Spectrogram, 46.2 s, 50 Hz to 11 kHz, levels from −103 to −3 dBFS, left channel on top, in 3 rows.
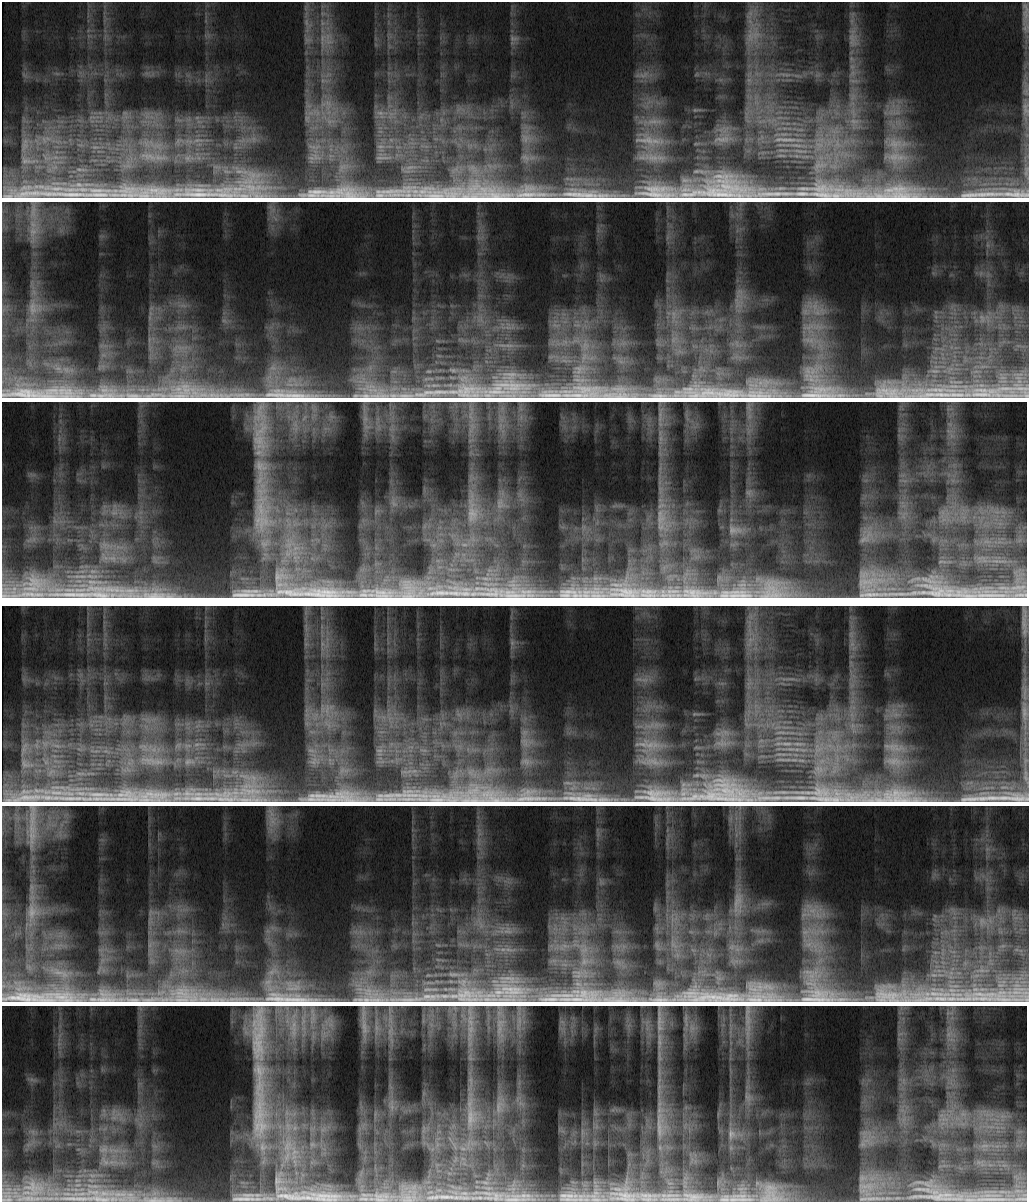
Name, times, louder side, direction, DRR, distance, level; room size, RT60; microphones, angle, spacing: voice 1, 0.0-3.8 4.4-5.3 5.6-7.9 9.5-9.9 10.2-13.5 16.7-17.0 17.3-18.9 20.6-23.1 23.4-24.8 25.0-26.2 27.4-27.8 28.5-33.2 40.7-40.9 42.5-42.6 42.8-43.1 43.6-46.1, left 1 dB, 25° right, -3 dB, 1.5 m, -29 dB
voice 2, 8.4-9.0 14.4-16.4 19.3-20.0 25.2-25.3 25.8-27.0 31.8-32.3 34.2-35.8 36.1-38.7 39.1-41.2 41.5-42.4, right 1 dB, 85° right, 2 dB, 0.9 m, -24 dB
7.4 x 4.7 x 3.6 m, 1.2 s
head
